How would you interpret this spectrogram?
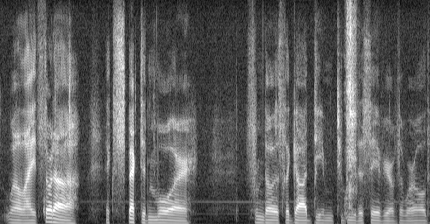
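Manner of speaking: unimpressed dragon. Acted. Dragon sizing up the chosen heroes, slow and underwhelmed. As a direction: draw it out with measured disappointment. Game master voices Karath.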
